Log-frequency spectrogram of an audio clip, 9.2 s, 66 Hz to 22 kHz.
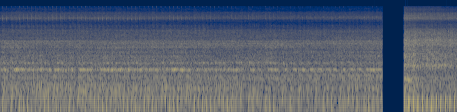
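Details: Yamaha Mio i 125 scooter after repair of oil-starvation engine knock: steady, even idle with smooth unbroken beat and no knock or tapping; running healthy again.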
